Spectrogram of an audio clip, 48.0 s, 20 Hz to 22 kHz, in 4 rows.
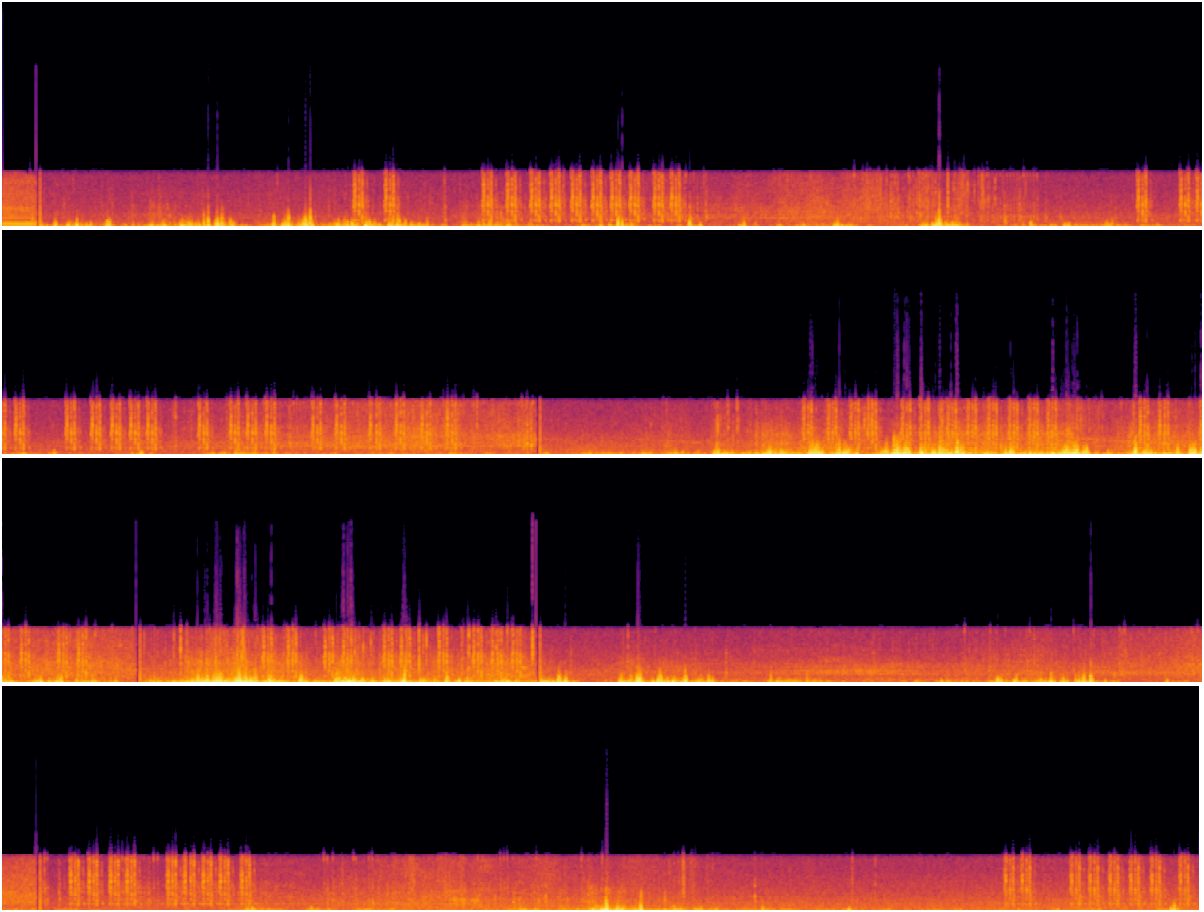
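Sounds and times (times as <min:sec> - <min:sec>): wind buffeting microphone: 0:00.0 - 0:47.9
rapid crackly clicking: 0:03.5 - 0:07.0, 0:08.6 - 0:10.4, 0:11.3 - 0:17.4, 0:20.0 - 0:25.0, 0:25.8 - 0:29.4, 0:36.4 - 0:38.6, 0:46.0 - 0:47.9.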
